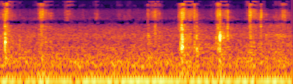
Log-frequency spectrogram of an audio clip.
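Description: A deck of tarot cards is riffled and shuffled close up, a quick papery flutter with sharp slaps over a low steady hum and no talk.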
